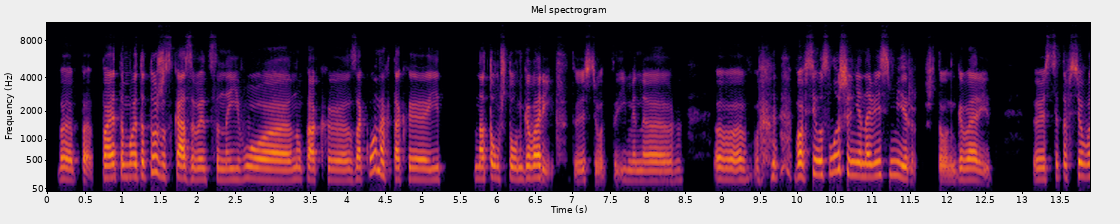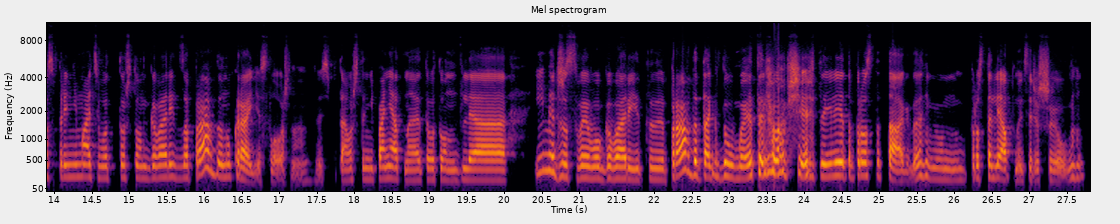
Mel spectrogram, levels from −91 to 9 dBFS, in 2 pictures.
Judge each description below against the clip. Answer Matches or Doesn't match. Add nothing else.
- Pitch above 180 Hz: Matches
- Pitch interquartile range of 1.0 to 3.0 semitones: Doesn't match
